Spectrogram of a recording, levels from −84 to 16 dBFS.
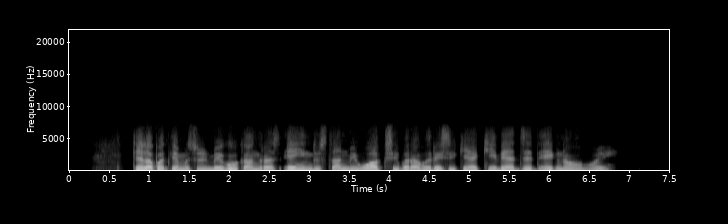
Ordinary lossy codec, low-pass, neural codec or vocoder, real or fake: Opus, 24 kbps; 7.2 kHz; codec, 16 kHz, 0.7 kbps, FocalCodec; fake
